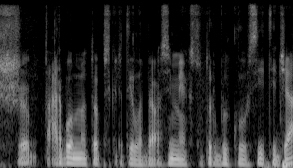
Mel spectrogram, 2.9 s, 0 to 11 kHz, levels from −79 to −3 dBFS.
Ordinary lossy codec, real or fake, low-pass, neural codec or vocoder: Opus, 32 kbps; real; 9.9 kHz; none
